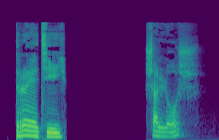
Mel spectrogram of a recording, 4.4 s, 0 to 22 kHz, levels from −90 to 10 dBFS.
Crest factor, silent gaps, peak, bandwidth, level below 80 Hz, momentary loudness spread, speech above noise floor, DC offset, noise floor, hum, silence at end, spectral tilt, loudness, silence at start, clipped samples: 18 dB; 1.34-2.86 s; 0 dBFS; 11.5 kHz; -48 dBFS; 15 LU; over 75 dB; under 0.1%; under -90 dBFS; none; 0.5 s; -5 dB/octave; -16 LUFS; 0.3 s; under 0.1%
